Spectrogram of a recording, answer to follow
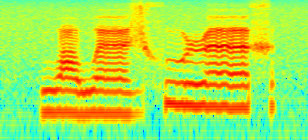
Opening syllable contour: low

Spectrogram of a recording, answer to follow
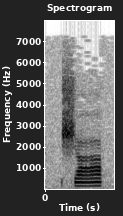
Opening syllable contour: high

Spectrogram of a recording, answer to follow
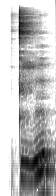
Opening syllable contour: rising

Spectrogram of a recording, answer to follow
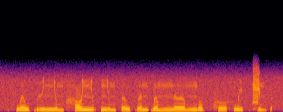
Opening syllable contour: rising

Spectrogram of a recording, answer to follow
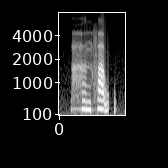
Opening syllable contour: low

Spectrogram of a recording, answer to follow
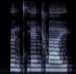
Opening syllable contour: falling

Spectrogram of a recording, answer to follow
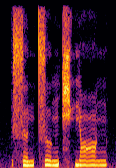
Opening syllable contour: rising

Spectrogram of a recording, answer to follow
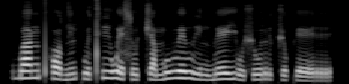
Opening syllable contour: high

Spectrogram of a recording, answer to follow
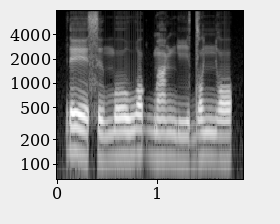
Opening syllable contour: falling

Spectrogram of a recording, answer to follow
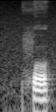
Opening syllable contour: low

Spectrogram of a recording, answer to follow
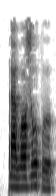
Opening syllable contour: low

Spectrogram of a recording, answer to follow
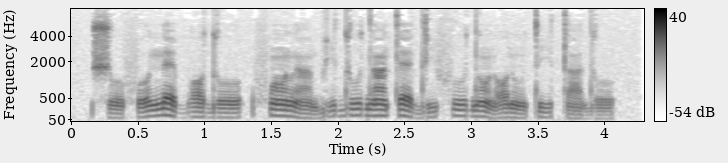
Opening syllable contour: low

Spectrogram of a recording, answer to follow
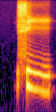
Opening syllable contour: low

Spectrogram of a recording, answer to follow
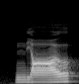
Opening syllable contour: rising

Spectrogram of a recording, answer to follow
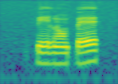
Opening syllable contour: low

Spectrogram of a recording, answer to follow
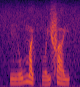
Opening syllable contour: rising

